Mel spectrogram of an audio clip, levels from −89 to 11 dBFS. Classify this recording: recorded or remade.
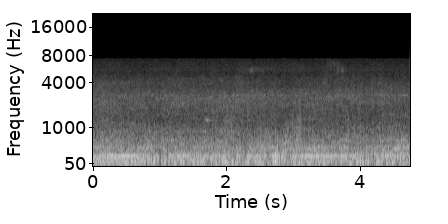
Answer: remade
